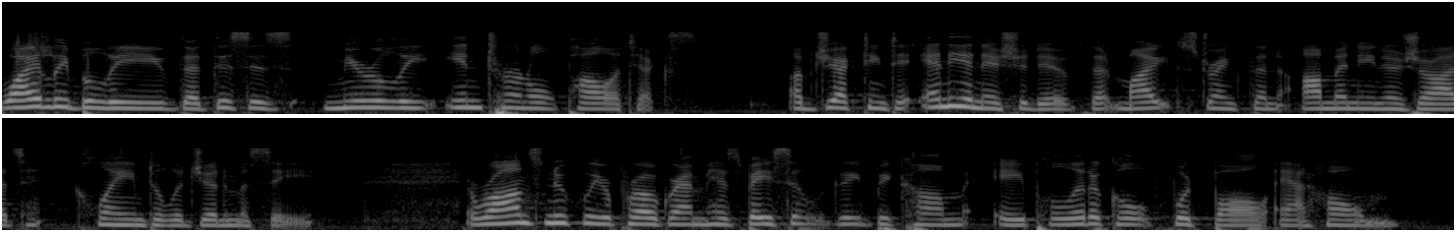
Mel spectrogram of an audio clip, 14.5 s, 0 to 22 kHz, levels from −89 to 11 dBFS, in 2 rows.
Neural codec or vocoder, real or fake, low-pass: none; real; 7.2 kHz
